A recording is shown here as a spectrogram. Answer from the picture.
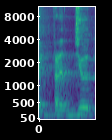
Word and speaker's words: Prayuth: but prime minister is prayuth c-h-a-n hyphen or hyphen cha you can say pradeuth also both are fine indonesia jokovido maldives ibrahim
